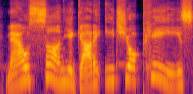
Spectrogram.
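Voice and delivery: sassy New York voice. A speaker remarking on a tone in their own voice, doing a sassy new york mom tone. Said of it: "New York mom tone in my voice".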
